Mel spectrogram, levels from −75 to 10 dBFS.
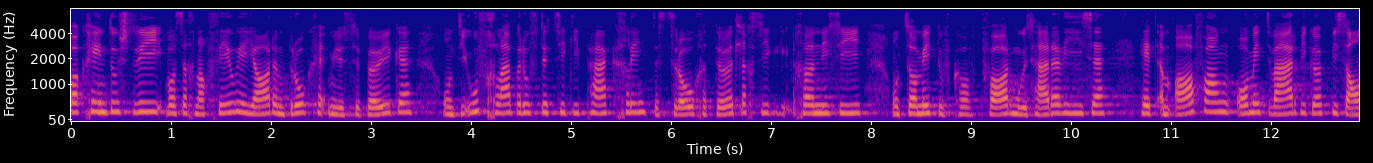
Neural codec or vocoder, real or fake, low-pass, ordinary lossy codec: none; real; 7.2 kHz; none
